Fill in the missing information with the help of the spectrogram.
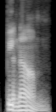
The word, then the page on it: benumb: American English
